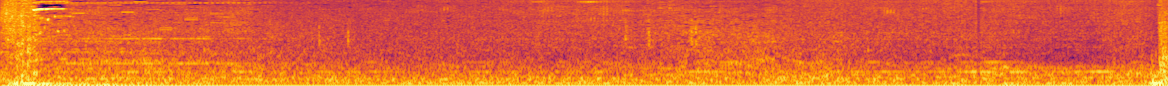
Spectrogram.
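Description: Wind rushes loudly as a game character glides down.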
